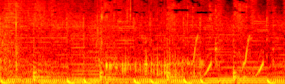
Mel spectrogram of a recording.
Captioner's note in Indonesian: Menuangkan air panas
